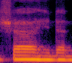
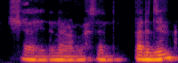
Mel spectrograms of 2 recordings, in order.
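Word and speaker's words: شاهدا: Inna arsalna ilaikum rasulan syahidan 'alaikum kama arsalna ila fir'auna rasulan. Fa'asha fir'aunur rasula fa-akhadznahu akhdzan wabila. Sekarang, dari "syahidan", "sa" diucapkan panjang, "syahidan", bukan "hi" yang diucapkan panjang, "syahidan", terjemahkan, ah.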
